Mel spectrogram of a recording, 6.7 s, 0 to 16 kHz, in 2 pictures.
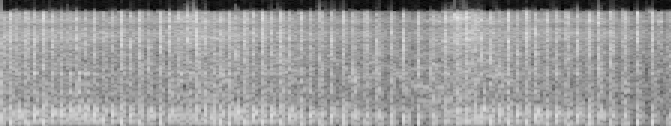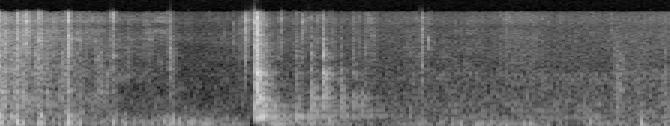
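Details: Vintage Honda TRX250 ATV, roughly 35–40 years old, electric start on a jump pack with starting fluid after splicing the wire harness and replacing the key and handlebar switches: engine fires and runs at an even ~4 pulses/second, then dies away. Normal start.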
